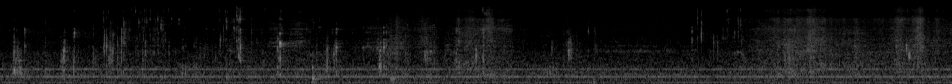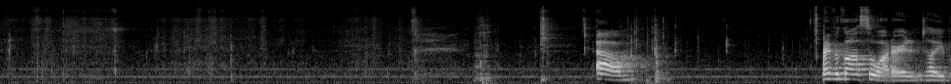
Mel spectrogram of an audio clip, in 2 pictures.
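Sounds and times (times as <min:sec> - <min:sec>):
chewing food: 0:00.0 - 0:06.1, 0:06.8 - 0:12.8
faint steady hum: 0:00.0 - 0:19.0.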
